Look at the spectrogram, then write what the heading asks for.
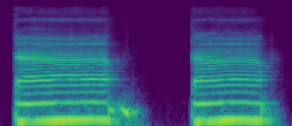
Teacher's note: তাহলে এটি আমরা উচ্চারণ যখন করব, আমরা যে আমাদের দাঁতের যে মাড়ি রয়েছে সেখানে আমাদের জিহ্বাটা লাগিয়ে দেন আমরা এই হরফটাকে পড়বো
